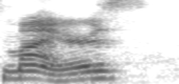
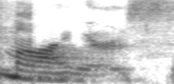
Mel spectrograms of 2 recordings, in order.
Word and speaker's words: Mayers: correct. You say it correctly. It's Myers. It is Myers.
